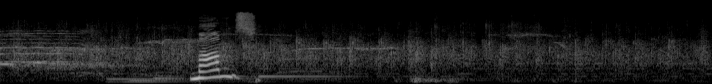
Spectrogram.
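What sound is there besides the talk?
audience clapping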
